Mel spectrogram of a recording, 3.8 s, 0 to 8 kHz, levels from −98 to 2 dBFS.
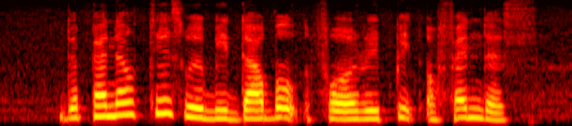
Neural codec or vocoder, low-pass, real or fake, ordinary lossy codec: codec, 16 kHz, 16 kbps, FreqCodec, larger model; none; fake; none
